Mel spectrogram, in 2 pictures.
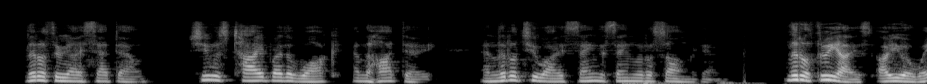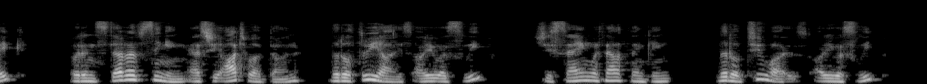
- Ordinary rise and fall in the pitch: Yes, average, 4.6 semitones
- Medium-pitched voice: Yes, medium, 150 Hz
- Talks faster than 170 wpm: Yes, average, 185 wpm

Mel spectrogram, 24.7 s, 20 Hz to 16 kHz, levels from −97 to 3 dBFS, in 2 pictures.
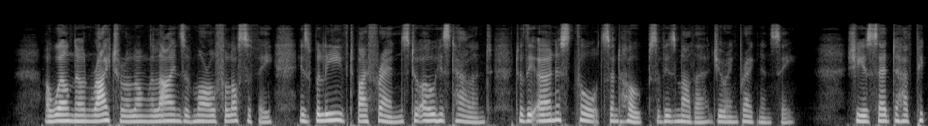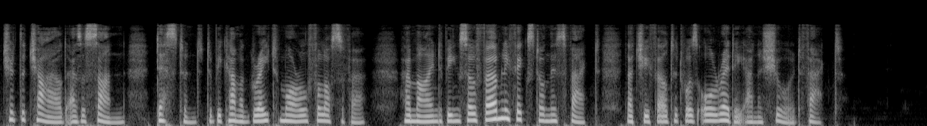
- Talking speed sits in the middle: Yes, average, 160 wpm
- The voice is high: No, medium, 165 Hz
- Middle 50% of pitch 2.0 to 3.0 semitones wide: Yes, average, 2.7 semitones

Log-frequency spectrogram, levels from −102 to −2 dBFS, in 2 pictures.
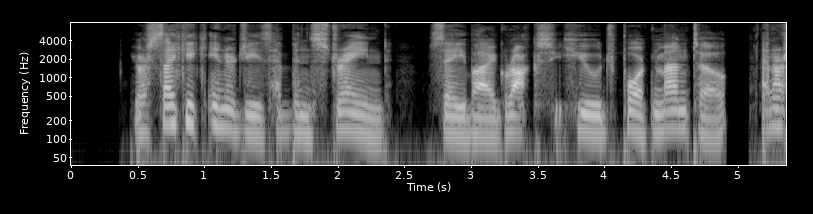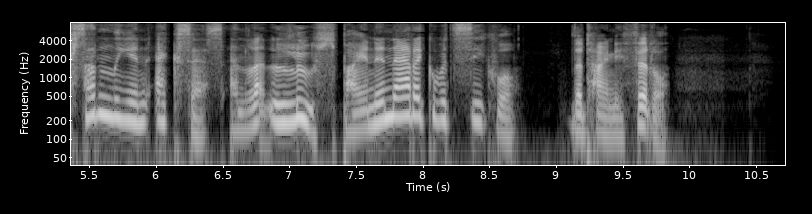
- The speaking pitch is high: No, medium, 145 Hz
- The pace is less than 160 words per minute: Yes, average, 145 wpm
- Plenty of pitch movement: Yes, wide, 7.7 semitones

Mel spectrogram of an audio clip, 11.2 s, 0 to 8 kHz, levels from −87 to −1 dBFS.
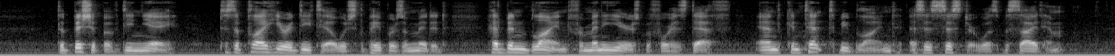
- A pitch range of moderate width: Yes, average, 4.4 semitones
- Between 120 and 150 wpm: No, average, 170 wpm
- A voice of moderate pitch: No, low, 115 Hz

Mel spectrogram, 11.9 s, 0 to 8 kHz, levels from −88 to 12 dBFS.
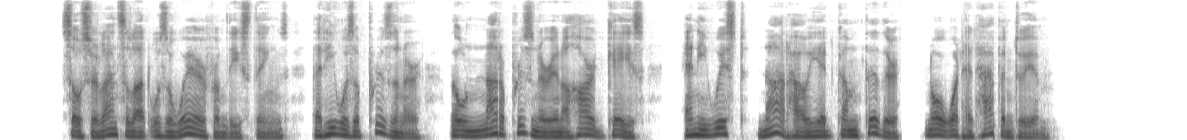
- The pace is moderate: Yes, average, 180 wpm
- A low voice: Yes, low, 100 Hz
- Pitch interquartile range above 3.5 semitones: Yes, average, 5.0 semitones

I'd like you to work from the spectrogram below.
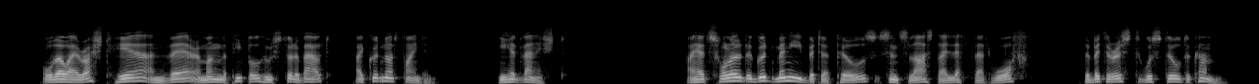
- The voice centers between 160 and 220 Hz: No, low, 120 Hz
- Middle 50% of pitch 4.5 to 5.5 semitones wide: Yes, average, 4.8 semitones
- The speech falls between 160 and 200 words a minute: Yes, average, 195 wpm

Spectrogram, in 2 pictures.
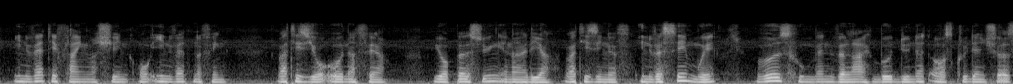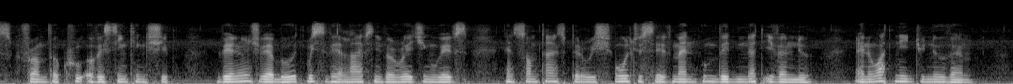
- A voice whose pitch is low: Yes, low, 120 Hz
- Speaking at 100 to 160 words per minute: No, fast, 205 wpm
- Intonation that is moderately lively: No, narrow, 1.6 semitones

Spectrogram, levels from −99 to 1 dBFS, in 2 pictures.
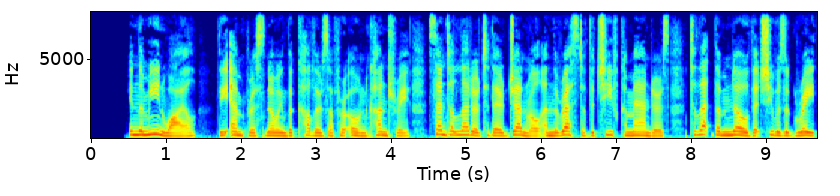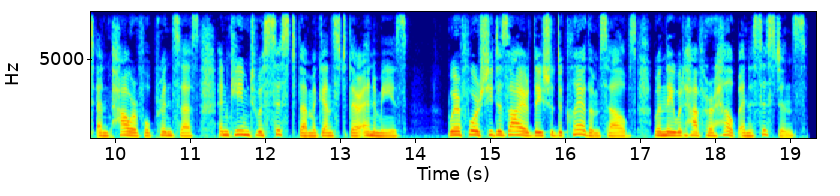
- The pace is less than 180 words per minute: No, average, 190 wpm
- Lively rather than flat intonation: No, average, 3.4 semitones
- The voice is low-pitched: No, high, 205 Hz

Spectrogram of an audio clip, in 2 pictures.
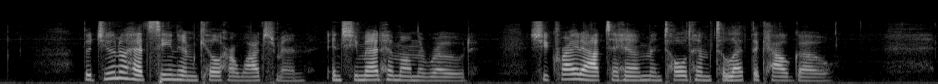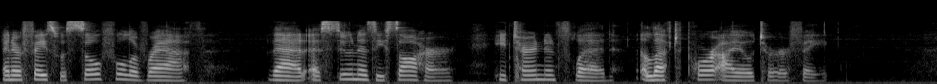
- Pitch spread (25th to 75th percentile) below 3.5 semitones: Yes, average, 2.9 semitones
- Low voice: No, high, 195 Hz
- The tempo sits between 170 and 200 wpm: Yes, average, 175 wpm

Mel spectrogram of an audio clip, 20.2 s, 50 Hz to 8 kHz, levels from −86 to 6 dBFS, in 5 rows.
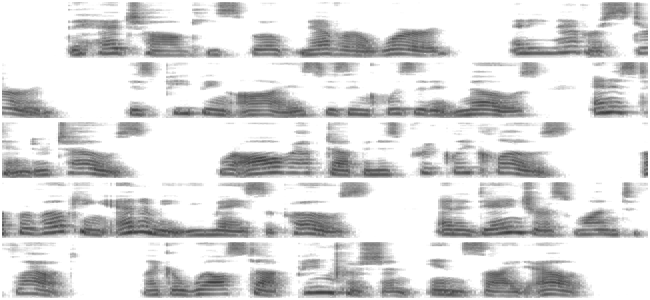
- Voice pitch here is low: No, high, 200 Hz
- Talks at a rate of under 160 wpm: Yes, average, 145 wpm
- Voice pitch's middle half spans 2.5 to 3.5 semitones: No, average, 5.0 semitones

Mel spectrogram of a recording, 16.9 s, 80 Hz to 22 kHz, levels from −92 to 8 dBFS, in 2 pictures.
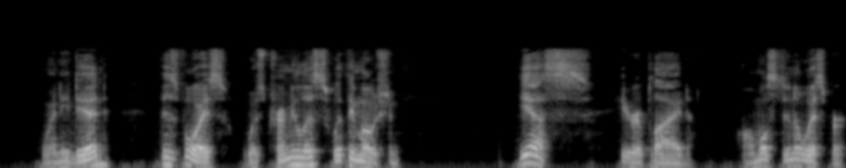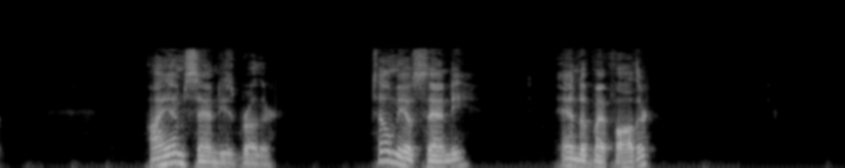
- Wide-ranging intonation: Yes, wide, 6.1 semitones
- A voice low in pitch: Yes, low, 110 Hz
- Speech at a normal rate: No, slow, 100 wpm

